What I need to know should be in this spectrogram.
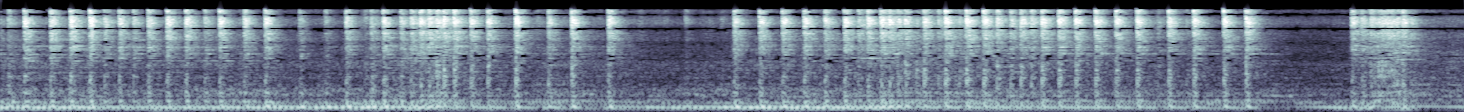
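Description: A racing motorcycle engine runs close by at high, steady revs.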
